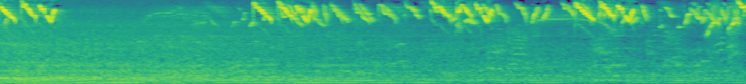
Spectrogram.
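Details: Oriental white-eye ngalas song as a singing lure: a short high twitter, a pause with low hum, then sustained rapid high-pitched chattering notes running to the end.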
